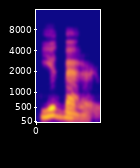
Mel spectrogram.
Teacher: Preste atenção que esse "you'd better" muitas vezes é tão reduzido que vem "you better", "you'd better". Você não escuta realmente o D, porque depois vem um B e a pessoa vai ter que fechar o lábio.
